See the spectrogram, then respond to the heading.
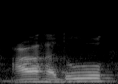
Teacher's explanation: عاہدو، عین کھڑا زبر آ، کھڑا زبر کو ایک الف کے برابر کھینچ کے پڑھتے ہیں۔ عاہدو واو ساکن سے پہلے پیش آیا ہے دال پر، اس وجہ سے میں دو کو بھی ایک الف کے برابر کھینچ کے پڑھ رہا ہوں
